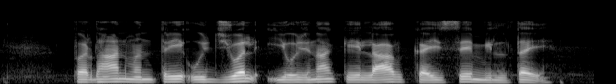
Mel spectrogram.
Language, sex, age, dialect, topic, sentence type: Magahi, male, 31-35, Southern, banking, question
